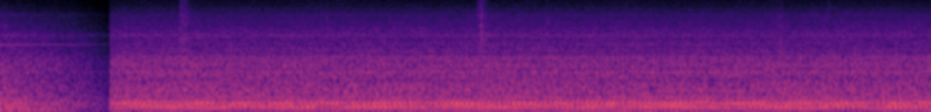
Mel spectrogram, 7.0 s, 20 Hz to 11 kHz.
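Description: Steady machinery hum from a standing EF64 electric locomotive and E331-series train, with a low steady drone. The sound fades, then cuts back in abruptly just under a second in.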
